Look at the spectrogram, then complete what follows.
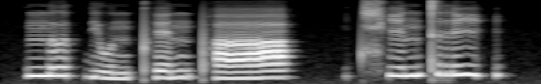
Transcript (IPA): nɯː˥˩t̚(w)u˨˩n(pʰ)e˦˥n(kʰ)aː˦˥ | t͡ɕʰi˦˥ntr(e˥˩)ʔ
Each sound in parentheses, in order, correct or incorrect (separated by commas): incorrect, correct, incorrect, incorrect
